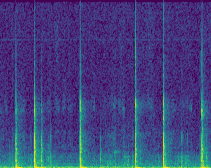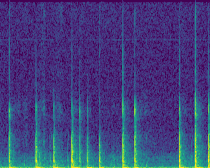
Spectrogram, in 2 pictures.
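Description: Chalk clicking and tapping on a blackboard as a line of text is written: a quick, irregular run of sharp clicks, about three a second.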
